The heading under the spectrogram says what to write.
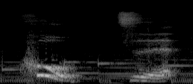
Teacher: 裤 is the fourth tone. And the 子 is not one of the four tones, but the one that sounds like schwa.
